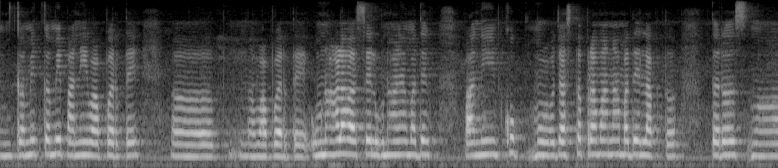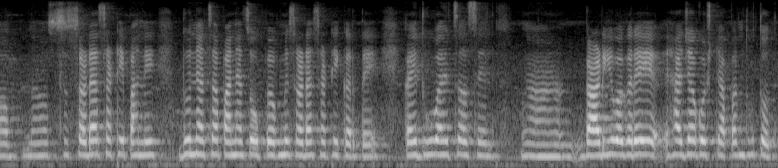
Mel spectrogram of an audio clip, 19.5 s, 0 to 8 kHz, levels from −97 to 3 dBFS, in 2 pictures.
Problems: constant background noise, background conversations at intervals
